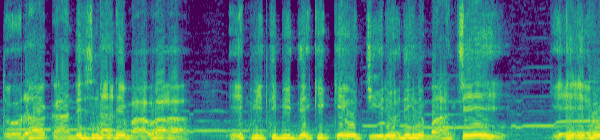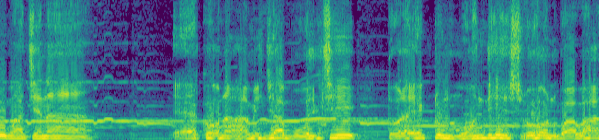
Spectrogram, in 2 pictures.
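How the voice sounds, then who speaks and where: A man acts out an elderly cartoon father on his deathbed, tender and weary. He speaks very slowly in an even, narrow pitch. Music plays clearly behind his gentle pleading. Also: lightly acted. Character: dying old farmer father, gentle and weary.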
